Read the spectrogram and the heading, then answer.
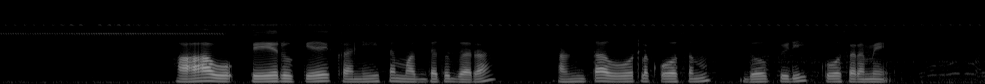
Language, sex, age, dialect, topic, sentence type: Telugu, male, 18-24, Southern, agriculture, statement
